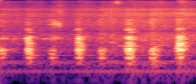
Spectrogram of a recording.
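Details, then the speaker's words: Whirlpool stacked washer-dryer, direct drive washer, after replacing a transmission that leaked oil from a bad seal (oil stains on clothes): even swishing agitation strokes about four a second over a soft low hum, no grinding or clunking; quiet, no oil leak. "Ooh, hear that? That's quiet. That's the sound of a brand new transmission. Nice and quiet. And not a drip of oil."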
